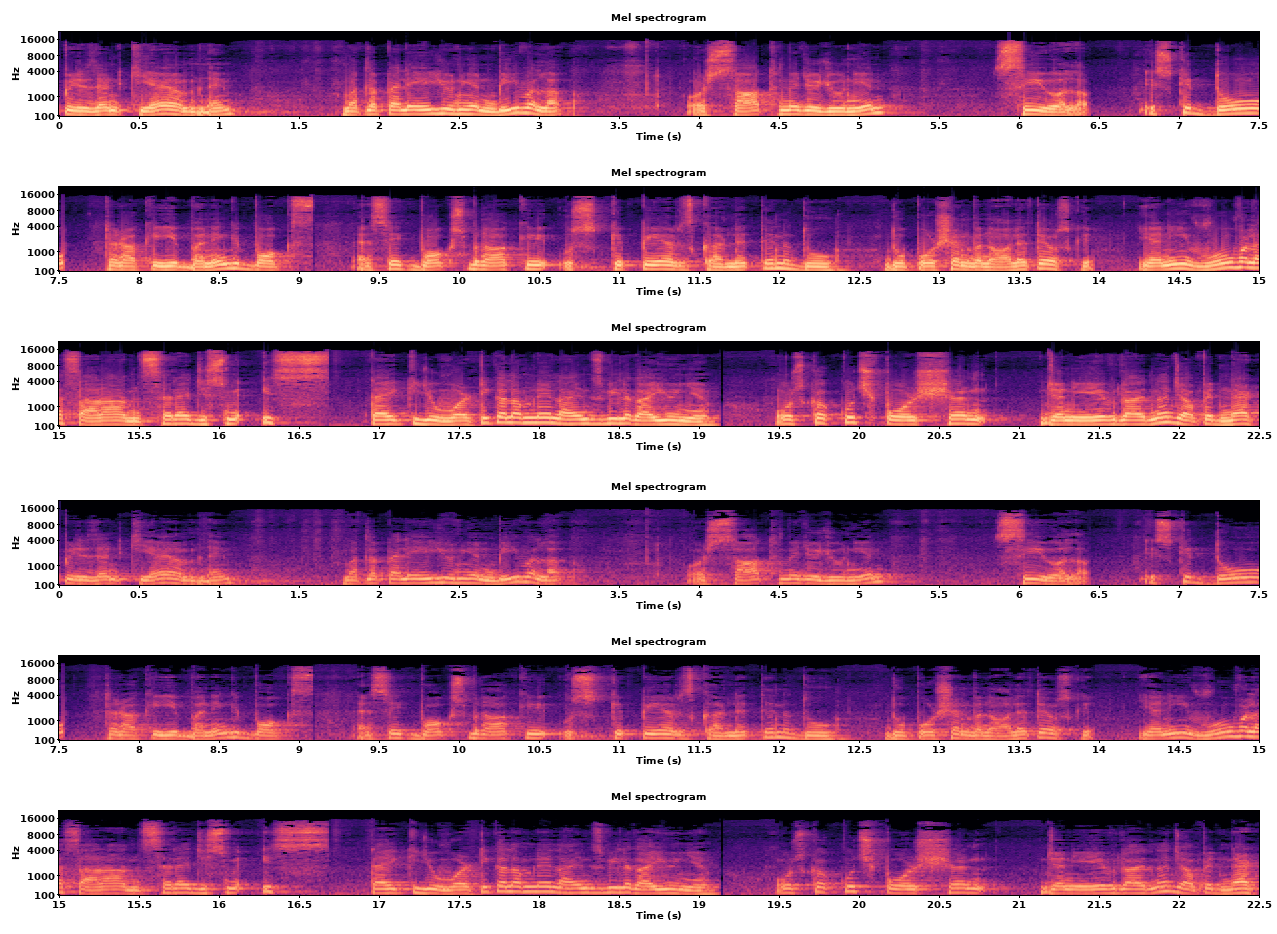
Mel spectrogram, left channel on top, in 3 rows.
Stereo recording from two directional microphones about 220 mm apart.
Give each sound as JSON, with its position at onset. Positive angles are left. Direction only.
{"t": 0.0, "sound": "speech", "side_deg": 40}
